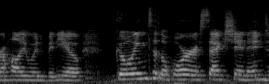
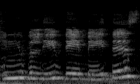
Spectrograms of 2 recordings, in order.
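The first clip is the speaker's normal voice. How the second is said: plain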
